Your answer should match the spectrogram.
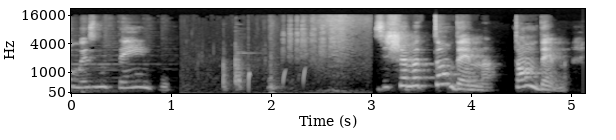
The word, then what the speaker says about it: tandem: uma coisa interessante, que como a palavra termina com M, eu pronuncio esse M. Eu não posso fazer, como em português, um som anasalado simplesmente. Eu não posso falar tandem. É tandem. E eu formo a letra M no final, ok?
